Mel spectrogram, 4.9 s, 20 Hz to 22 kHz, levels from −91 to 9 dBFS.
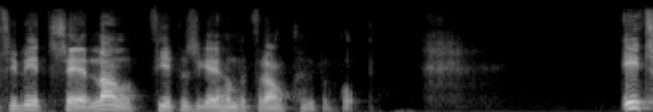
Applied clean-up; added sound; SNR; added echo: neural mask model DeepFilterNet 3.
